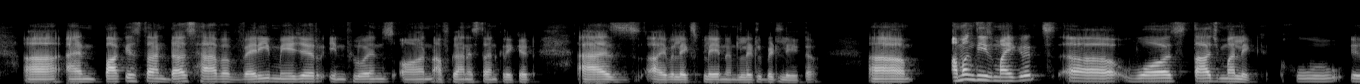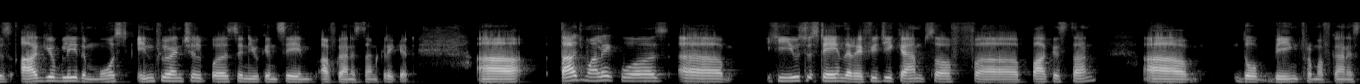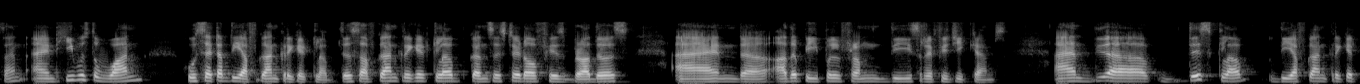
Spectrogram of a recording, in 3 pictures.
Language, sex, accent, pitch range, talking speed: English, male, Indian, 125-155 Hz, 140 wpm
